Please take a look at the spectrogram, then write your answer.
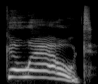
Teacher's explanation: As my lips move from the rounded O to the open out, I physically feel my lips making a W sound in the middle. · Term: W intrusion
